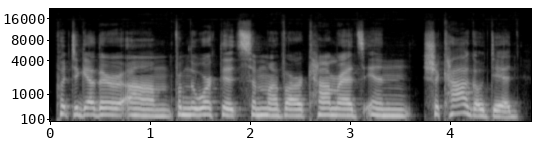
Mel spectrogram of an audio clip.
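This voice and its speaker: A woman's voice: mid-range voice, fairly even intonation, a little slow, smooth. A woman co-hosting a show, making an explanatory appeal directly to viewers. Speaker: show co-host.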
